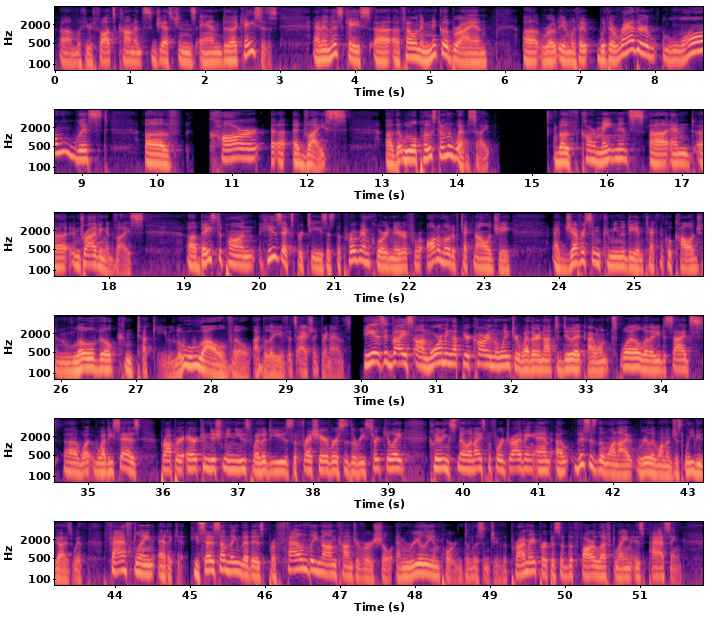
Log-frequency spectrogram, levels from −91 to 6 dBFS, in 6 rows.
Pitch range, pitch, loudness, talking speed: 125-175 Hz, 140 Hz, -18 LUFS, 190 wpm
